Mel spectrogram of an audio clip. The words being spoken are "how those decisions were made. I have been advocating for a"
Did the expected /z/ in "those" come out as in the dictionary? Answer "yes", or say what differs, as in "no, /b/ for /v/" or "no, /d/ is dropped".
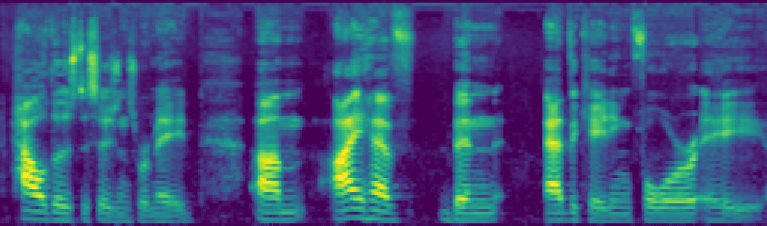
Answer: yes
